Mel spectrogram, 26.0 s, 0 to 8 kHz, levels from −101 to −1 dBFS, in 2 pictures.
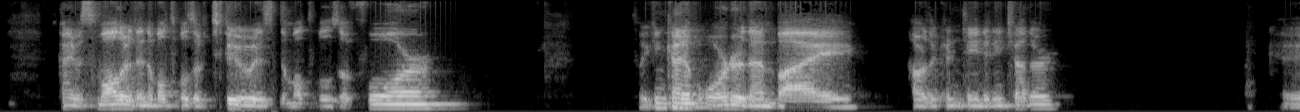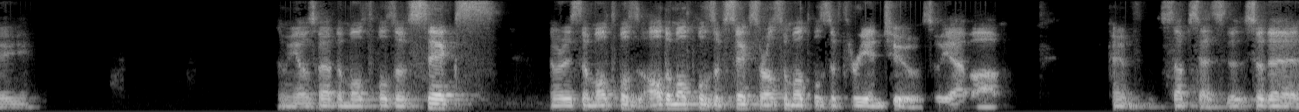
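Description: Steady ticks at 20 Hz run through the whole audio, present only with signal: a resampler restarted on every 50 ms block while converting 24 kHz to 16 kHz. Their strict regularity rules out random dropout clicks.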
